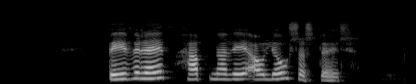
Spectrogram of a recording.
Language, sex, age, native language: Icelandic, female, 50-59, Icelandic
